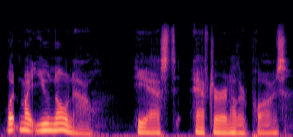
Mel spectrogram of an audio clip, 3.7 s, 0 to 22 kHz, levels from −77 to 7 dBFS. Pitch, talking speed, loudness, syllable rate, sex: 110 Hz, 165 wpm, -17 LUFS, 4.8 syllables/s, male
